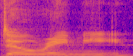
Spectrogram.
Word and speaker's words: Doremi: name is doremi midorikawa it's spelled like notes and pronounced doremi it's one of those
